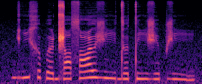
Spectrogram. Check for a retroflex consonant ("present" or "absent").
present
